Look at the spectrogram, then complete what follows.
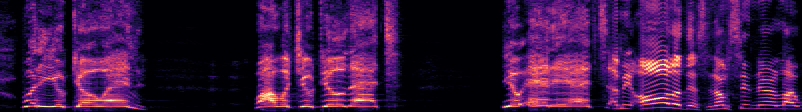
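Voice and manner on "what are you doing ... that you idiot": very shrill, very loud tantrum screaming fit. Retelling how the speaker's oldest child screamed at the youngest, imitating the screaming. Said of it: "he starts screaming".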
